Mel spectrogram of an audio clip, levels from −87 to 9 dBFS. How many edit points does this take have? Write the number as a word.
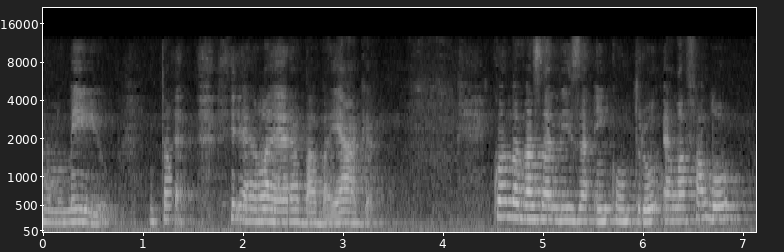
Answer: one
